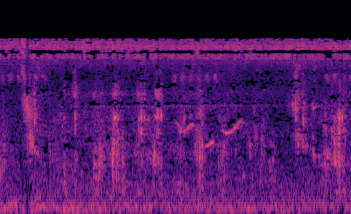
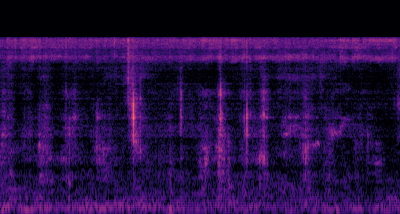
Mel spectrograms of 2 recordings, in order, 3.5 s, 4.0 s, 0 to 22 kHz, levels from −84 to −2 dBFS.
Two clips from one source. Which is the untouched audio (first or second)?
first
